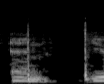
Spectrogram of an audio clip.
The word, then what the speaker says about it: mu: fair dice and that we can call mu so that's m u if you want to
